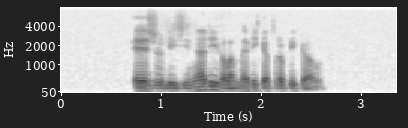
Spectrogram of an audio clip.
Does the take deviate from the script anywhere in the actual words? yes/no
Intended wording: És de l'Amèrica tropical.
yes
